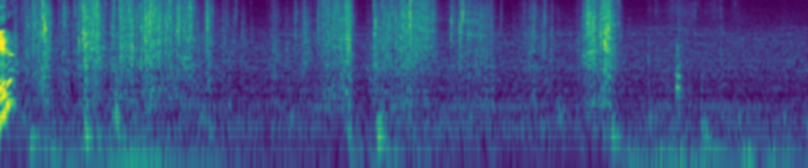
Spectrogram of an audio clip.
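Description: Clear plastic bag around a jersey crinkling and rustling as it is handled and set down, in several uneven bursts.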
